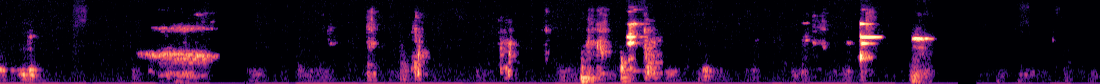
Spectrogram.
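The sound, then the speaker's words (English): Quiet sips and slurps of gin, broken up by soft sniffs and breaths, with a brief murmured vocal sound and a few sharper intakes near the end. “Okay, let's first have a sip.”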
